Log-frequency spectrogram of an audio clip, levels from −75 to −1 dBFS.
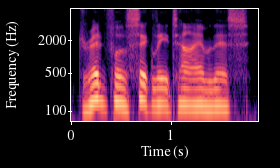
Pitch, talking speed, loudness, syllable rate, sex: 130 Hz, 130 wpm, -17 LUFS, 3.6 syllables/s, male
